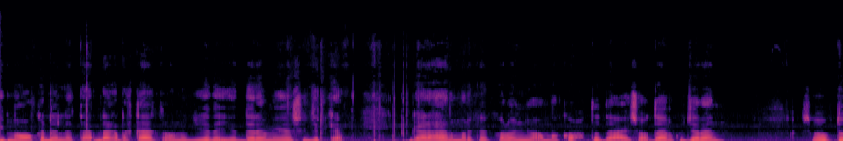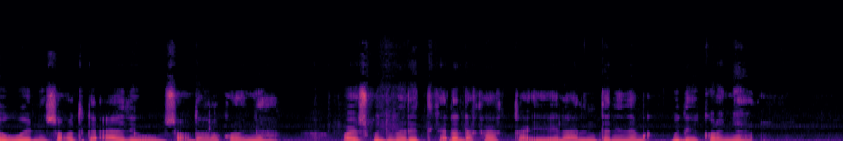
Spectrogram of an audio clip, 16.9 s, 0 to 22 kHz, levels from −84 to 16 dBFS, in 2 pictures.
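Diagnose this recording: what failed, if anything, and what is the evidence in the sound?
Codec stage: the speech sounds swirly, hollow and smeared throughout, with blurred attacks, likely generation loss, where repeated MP3 passes around 100 kbit/s compound quantisation noise.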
